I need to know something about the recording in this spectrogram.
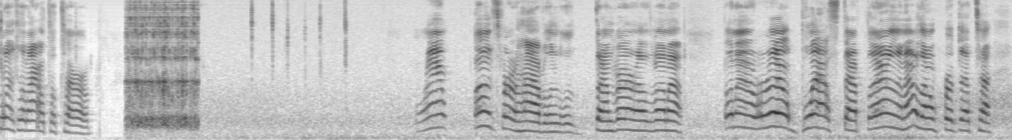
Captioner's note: slurp; slurring words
